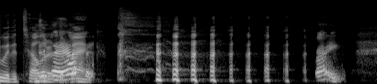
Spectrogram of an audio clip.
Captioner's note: laughs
